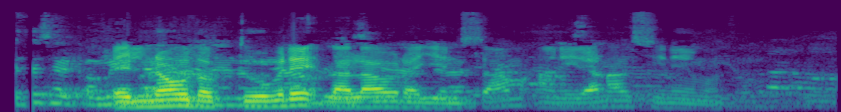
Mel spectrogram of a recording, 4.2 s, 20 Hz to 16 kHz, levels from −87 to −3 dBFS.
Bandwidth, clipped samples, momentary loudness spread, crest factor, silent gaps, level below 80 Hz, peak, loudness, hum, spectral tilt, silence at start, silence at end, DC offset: 11.5 kHz; under 0.1%; 25 LU; 20 dB; none; -72 dBFS; -2 dBFS; -20 LUFS; none; -6 dB/octave; 0.05 s; 0.1 s; under 0.1%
